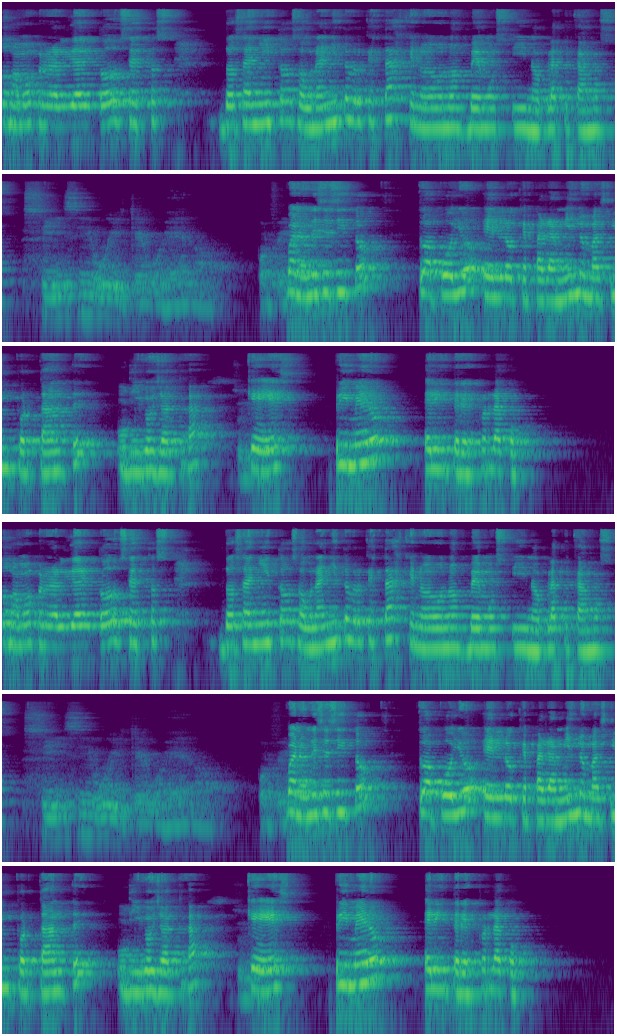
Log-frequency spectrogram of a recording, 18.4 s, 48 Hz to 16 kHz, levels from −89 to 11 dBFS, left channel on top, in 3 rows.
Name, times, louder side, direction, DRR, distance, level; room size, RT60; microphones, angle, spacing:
voice 1, 0.0-1.9 2.2-6.1 9.0-9.8 10.3-13.1 13.4-14.3 14.7-15.1 15.6-16.1 16.5-17.4, right 1 dB, 25° right, 5 dB, 1.2 m, -18 dB
voice 2, 6.3-8.3 8.7-9.3 13.4-13.8 14.6-14.9, equal, 25° left, 1 dB, 4.9 m, -34 dB
14.0 x 14.0 x 6.1 m, 0.71 s
head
